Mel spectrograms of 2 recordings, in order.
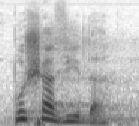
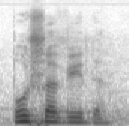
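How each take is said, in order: First: It is said in an ordinary, higher voice. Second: It is said in a deeper voice.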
